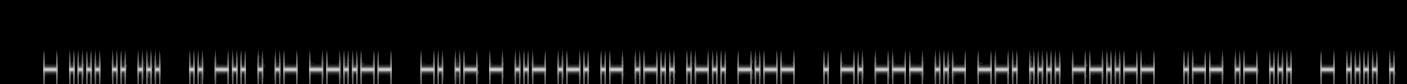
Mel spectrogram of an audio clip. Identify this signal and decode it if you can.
Morse code, heard as a keyed tone, about 28 wpm, 700 Hz. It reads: THIS IDEA, NATURALLY ENOUGH, WAS THE
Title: Sentences from Top 1300 Words 28wpm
